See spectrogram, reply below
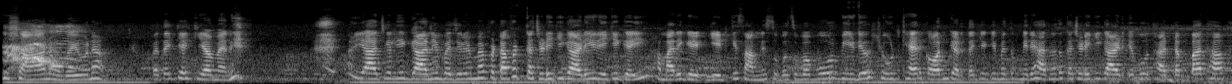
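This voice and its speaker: A woman's voice: fairly high pitch, fairly even intonation, brisk. Irritated young woman ranting at home. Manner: irritated and ranting, half laughing. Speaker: family vlogger. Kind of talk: live vlog filmed at home. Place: at home beside a window facing a road. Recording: noisy home recording with road noise.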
